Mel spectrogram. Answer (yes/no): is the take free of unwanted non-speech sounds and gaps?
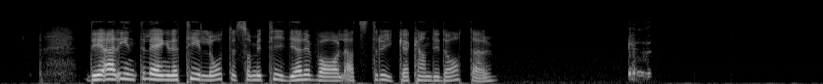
no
